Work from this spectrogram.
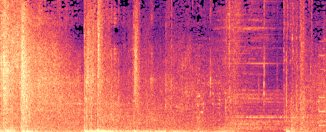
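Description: Naval gunfire in the World of Warships: Legends video game, heavy booming salvos rolling one after another over a dense, continuous battle rumble, loud and close with no pauses.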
